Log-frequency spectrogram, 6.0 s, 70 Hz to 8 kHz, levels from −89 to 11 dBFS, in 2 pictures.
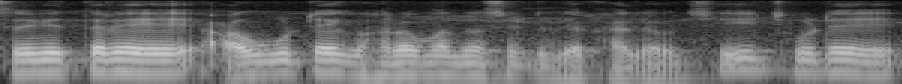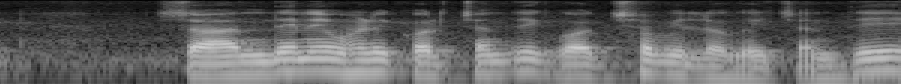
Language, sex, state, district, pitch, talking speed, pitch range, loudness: Odia, male, Odisha, Malkangiri, 130 Hz, 160 wpm, 115-135 Hz, -19 LUFS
